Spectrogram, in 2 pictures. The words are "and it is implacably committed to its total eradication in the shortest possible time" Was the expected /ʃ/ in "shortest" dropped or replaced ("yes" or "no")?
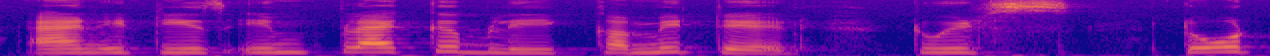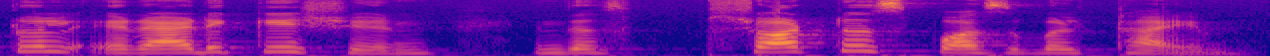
no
